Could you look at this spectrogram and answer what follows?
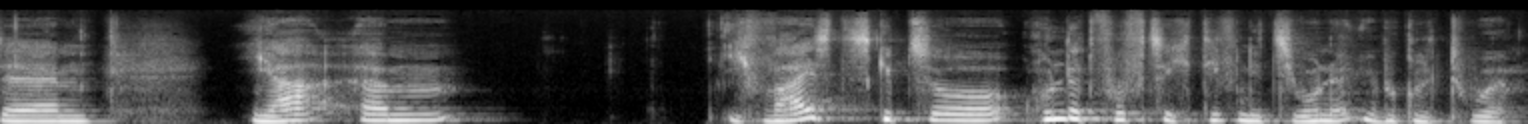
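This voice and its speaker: A man in his forties from Belgium with a Belgian accent, answering interview questions in a halting way, often searching for words. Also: high-pitched, darkish tone, breathy edge. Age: 40s. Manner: halting, searching for words with many fillers and non-native grammar. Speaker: interview guest, culture centre director.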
